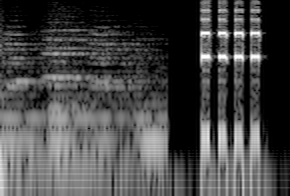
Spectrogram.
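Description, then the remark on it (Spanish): An alarm clock goes off with four quick, shrill, loud electronic beeps in a tight row, following a brief stretch of soft tonal sound, in a radio advert for the Seat León hybrid. “Pasarse al Seat León híbrido con Seat Flex es tan fácil como posponer la alarma.”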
